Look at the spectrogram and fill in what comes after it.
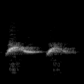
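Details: Adult woman with Tourette-like tics and coprolalia, deliberately imitating her whistling tic because it was not occurring; whistling vocal tic (imitated).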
